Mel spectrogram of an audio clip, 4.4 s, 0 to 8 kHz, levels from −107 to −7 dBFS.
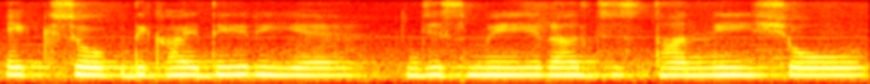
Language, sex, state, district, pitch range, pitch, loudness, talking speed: Hindi, female, Haryana, Charkhi Dadri, 220-230 Hz, 225 Hz, -16 LUFS, 125 wpm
